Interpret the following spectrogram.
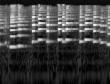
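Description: Palm-sized miniature garmon (Russian button accordion) played in a quick tune of short, high-pitched reedy notes, about four a second.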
